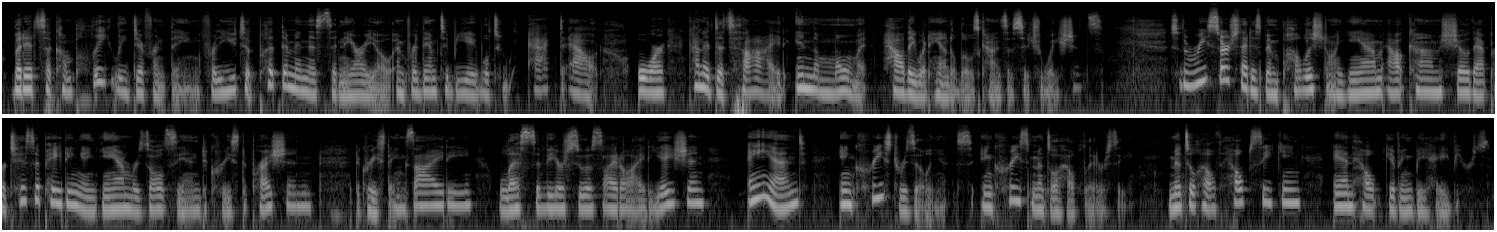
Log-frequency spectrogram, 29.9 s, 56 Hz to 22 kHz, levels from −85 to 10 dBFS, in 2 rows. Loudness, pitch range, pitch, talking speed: -36 LUFS, 170-215 Hz, 185 Hz, 155 wpm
